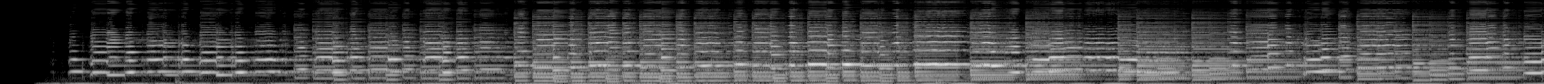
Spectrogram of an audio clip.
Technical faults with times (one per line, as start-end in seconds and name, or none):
0.00-15.45 imaging from linear upsampling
